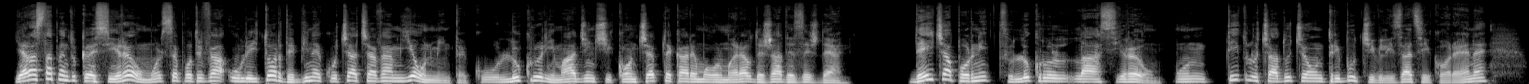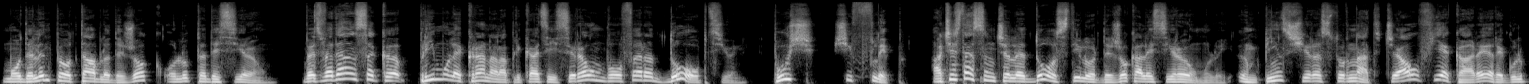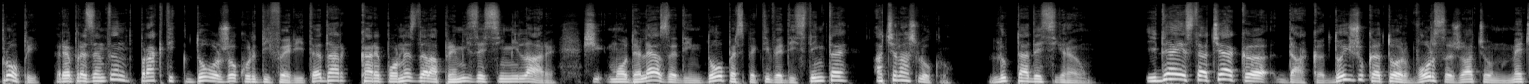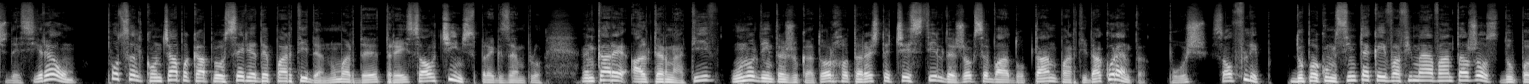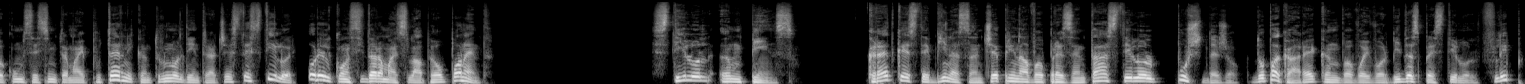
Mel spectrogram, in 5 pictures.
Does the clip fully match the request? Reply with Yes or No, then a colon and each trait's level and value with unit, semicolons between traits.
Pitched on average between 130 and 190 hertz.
Yes: low, 135 Hz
